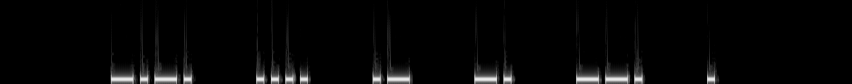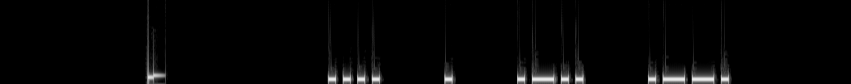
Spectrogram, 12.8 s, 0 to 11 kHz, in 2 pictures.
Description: Morse code, heard as a keyed tone, about 22 wpm, spaced as for 12 wpm, 700 Hz. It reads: CHANGE HELP
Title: 3x Character Spacing - Top 200 Words - 22wpm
